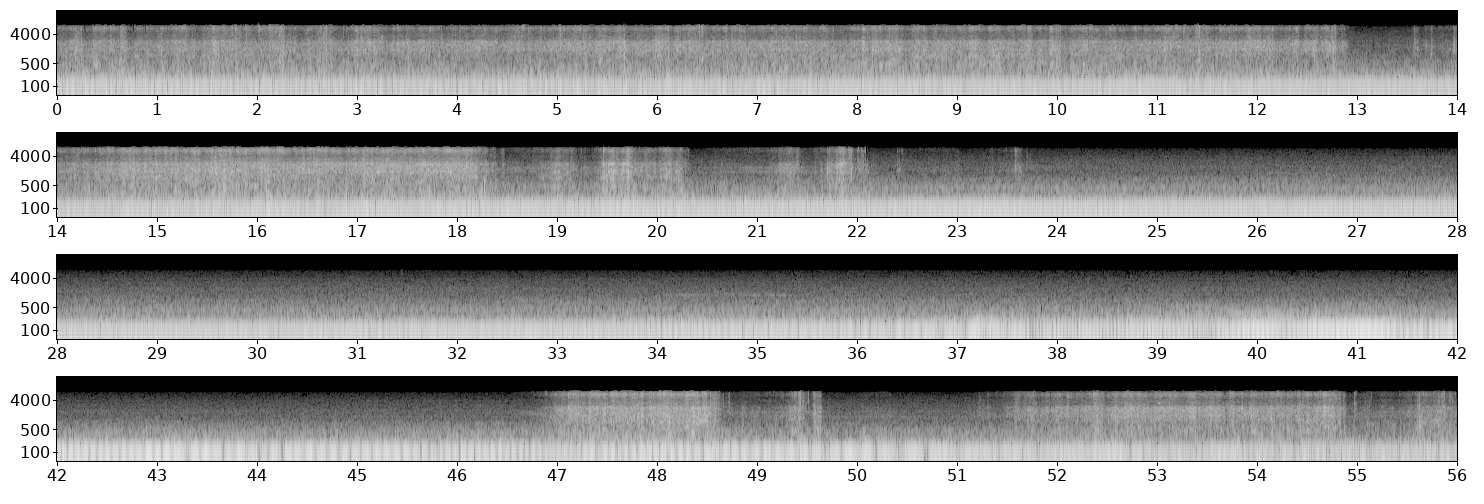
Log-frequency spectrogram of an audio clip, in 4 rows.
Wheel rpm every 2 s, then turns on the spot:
40, 40, 40, 50, 40, 40, 20, 60, 70, 30, 10, 10, 0, 0, 0, 0, 0, 0, 0, 0, 0, 0, 0, 40, 20, 10, 50, 30.
18-20 48-50 54-56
